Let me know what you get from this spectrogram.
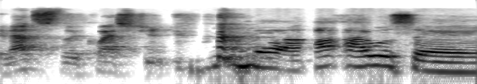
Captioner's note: chuckles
